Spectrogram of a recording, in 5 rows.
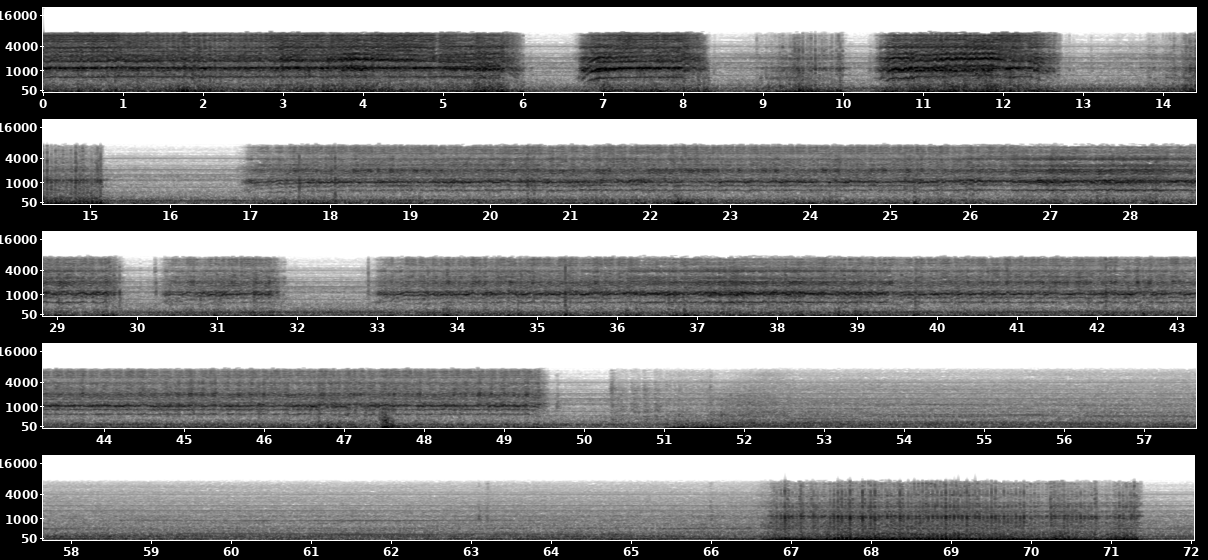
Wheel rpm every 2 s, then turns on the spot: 160, 160, 140, 80, 20, 100, 50, 20, 20, 70, 70, 70, 70, 70, 60, 40, 30, 70, 70, 70, 70, 70, 70, 70, 50, 0, 0, 0, 0, 0, 0, 0, 0, 10, 20, 10.
8-10 12-16 66-72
